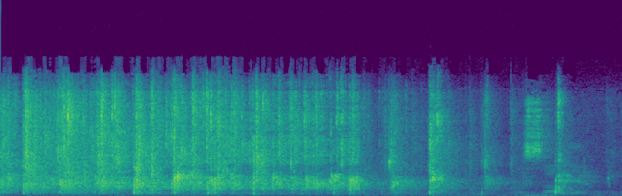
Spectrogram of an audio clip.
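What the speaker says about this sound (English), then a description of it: "Let's have another round of applause for Prime Cabinet Secretary." An audience at a university partnership forum claps for a cabinet secretary, a moderate burst of scattered individual claps that thins out and fades, with talking mixed in.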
